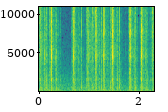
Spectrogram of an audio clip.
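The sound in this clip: A typewriter typing out a letter: many sharp, crisp key clacks in quick, uneven runs broken by brief pauses, with no voices.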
